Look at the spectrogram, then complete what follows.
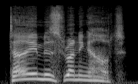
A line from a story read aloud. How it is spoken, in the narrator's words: he sighed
